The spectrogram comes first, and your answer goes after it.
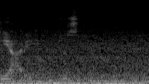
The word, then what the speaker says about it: Lil Yachty: guys I do know his name is pronounced iottie I just want to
